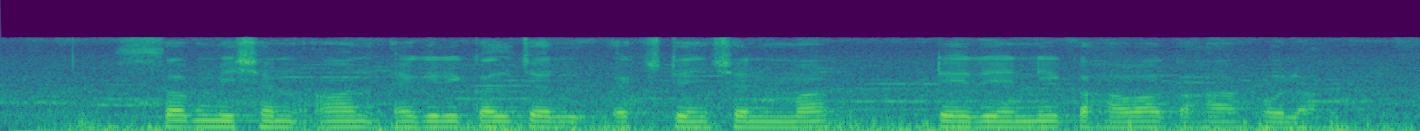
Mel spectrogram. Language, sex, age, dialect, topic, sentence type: Bhojpuri, male, 25-30, Northern, agriculture, question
